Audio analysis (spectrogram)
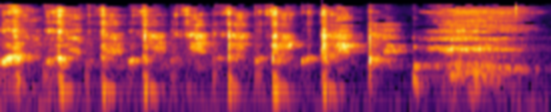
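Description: A string of short, sharp coughs in quick succession, fairly close, followed by a breathy rasp as the fit trails off.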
